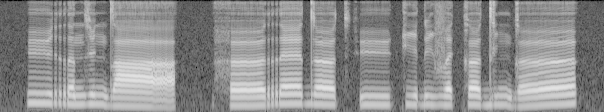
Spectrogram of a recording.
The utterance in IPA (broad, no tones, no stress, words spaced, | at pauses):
yːrə nzyndaː | hœː rɛːdœːt͡sʼyː kiɗivɛ kœdi ŋɡœː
